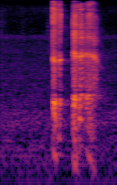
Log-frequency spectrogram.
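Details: Two harsh, hacking cough bursts from a pet in a quiet room, the second longer: a bad cough.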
